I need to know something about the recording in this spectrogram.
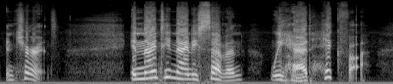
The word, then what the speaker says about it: HCFA: in 1997 we had hicka did you know that hcfa is pronounced hicka now it has changed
